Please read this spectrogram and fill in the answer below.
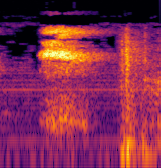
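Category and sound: household object, door being opened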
